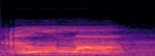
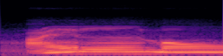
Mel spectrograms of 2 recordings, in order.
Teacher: Dan lam itu tidak memiliki sifat qalqalah, ya. Nah, jadi dibaca ilmu, jadi jangan aile. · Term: izhar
